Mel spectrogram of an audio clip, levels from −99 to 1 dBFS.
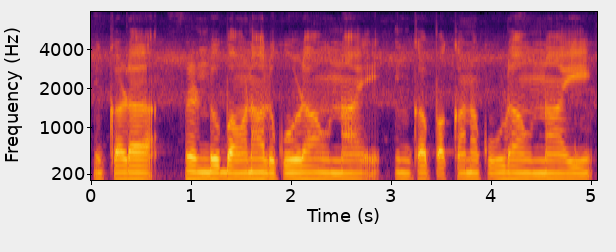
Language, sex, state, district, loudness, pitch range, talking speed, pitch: Telugu, male, Telangana, Hyderabad, -17 LUFS, 110-115 Hz, 105 wpm, 115 Hz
